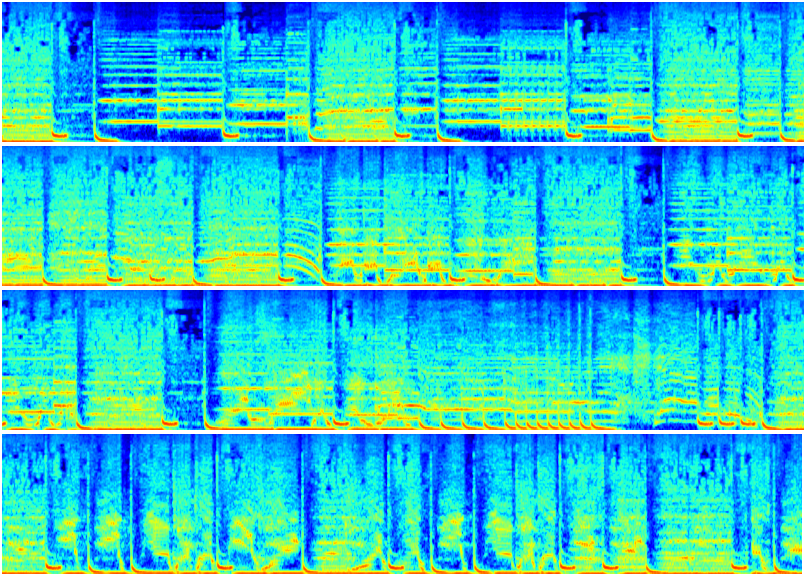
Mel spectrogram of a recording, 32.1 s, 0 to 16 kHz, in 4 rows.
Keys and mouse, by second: 0.1 g, 2.3 a, 2.6 a, 3.5 c, 5.4 KP_3, 8.4 c, 13.9 a, 14.2 a, 14.4 s, 15.1-19.1 drag, 19.5 c, 22.7 KP_7, 23.8 z, 26.5 g, 31.4-32.0 middle drag.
